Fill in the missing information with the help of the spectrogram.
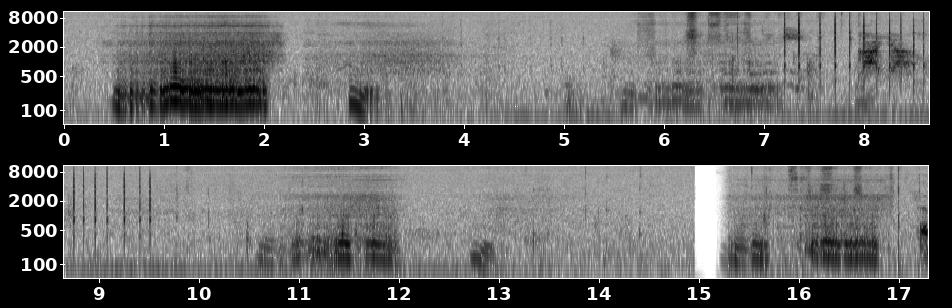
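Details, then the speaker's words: Snoring while lying in a bad position: loud rough snoring bursts with quieter breathing between them, plus a brief whisper-like sound. "roncando el pato mala posición entonces ahorita ahorita está ronca está cargando un montón"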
